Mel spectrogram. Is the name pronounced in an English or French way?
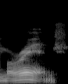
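English. The name is pronounced with English sounds. "or you could say"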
